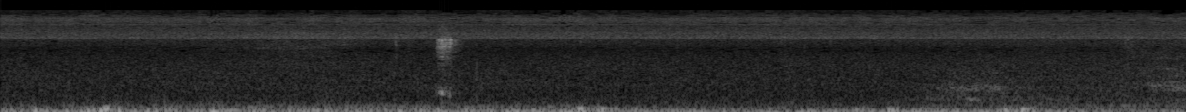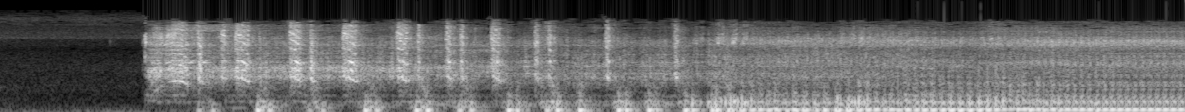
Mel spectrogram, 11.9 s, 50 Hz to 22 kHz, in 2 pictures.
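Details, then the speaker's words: 2005 Kawasaki Ninja 250, cold start on choke after rebuild: engine catches with uneven pulses and swells to an unsettled roar, idle hunting around 2,000 rpm instead of holding; owner suspects adjustment off, possibly debris in fuel or a dirty jet. "We'll let it idle at 2,000-ish for now. Oh, maybe not. Jesus. It's got to just work itself out a little bit right now with the car."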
